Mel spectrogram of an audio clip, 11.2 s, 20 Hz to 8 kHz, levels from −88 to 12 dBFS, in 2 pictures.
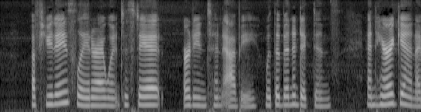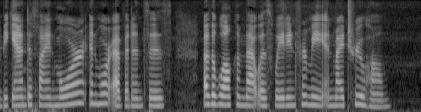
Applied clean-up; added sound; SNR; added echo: none; none; none; none.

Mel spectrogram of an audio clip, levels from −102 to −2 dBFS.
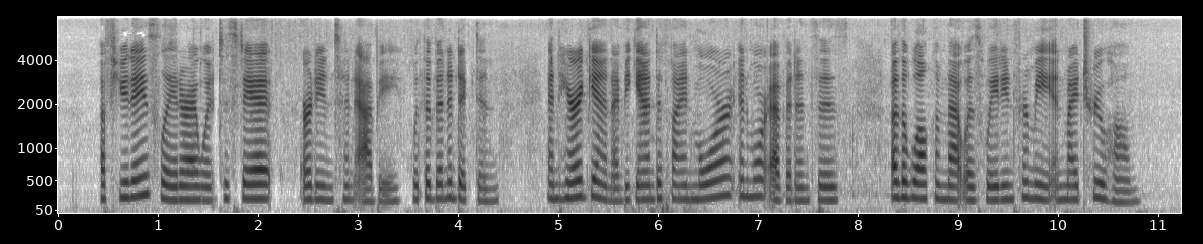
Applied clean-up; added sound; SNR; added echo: neural mask model Resemble Enhance denoiser.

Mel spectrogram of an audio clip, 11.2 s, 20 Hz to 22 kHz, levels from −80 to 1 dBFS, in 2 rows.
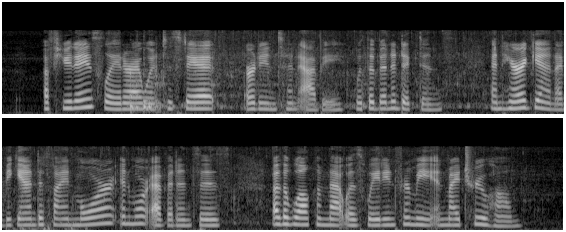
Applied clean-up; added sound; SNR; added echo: none; Toilet flush; 17 dB; none.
